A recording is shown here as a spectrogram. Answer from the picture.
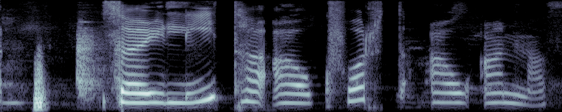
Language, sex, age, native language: Icelandic, female, 8, Icelandic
